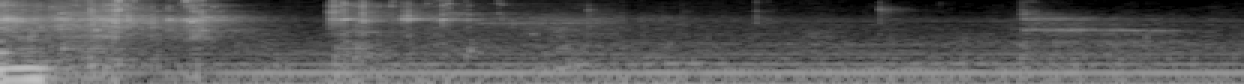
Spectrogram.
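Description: Loose plastic LEGO bricks clattering and clicking against each other as hands rummage through a pile of pieces, busiest in the first second and a half, then only a few scattered clicks. A low steady hum runs underneath.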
